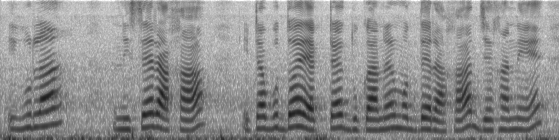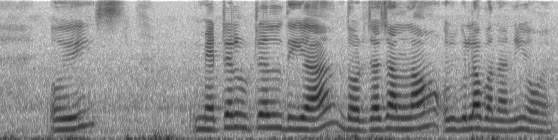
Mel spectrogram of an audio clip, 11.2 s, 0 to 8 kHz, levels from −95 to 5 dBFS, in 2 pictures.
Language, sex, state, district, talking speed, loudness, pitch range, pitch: Bengali, female, Assam, Hailakandi, 100 wpm, -17 LUFS, 230-275 Hz, 240 Hz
